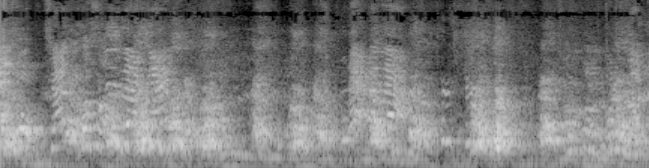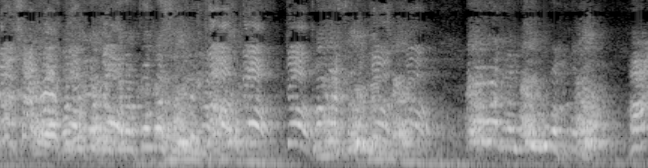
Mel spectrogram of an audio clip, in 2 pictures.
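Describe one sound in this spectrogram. Men and women talk loudly and excitedly over one another nearby.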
